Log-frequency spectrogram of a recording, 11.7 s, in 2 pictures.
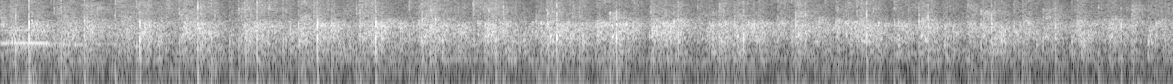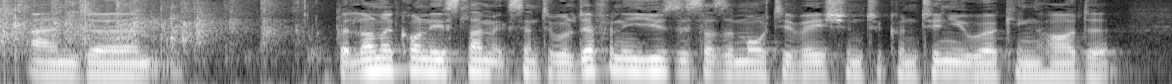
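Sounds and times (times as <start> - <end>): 
audience applause: 0.0 - 7.4
speech: 6.0 - 6.9, 7.6 - 11.7.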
